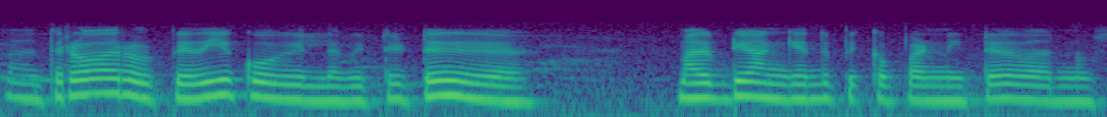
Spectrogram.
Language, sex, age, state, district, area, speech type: Tamil, female, 45-60, Tamil Nadu, Tiruvarur, rural, spontaneous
